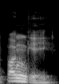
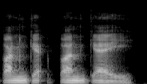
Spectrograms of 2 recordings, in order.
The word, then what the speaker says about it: Bungay: Actually, non-Americans, non-English people, it looks like Bungay, but it's actually pronounced Bungay.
